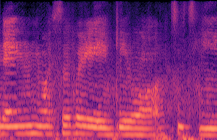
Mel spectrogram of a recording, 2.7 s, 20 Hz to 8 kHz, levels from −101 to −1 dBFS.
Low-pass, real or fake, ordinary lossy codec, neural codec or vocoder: none; fake; none; codec, 16 kHz, 2 kbps, FreqCodec, smaller model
